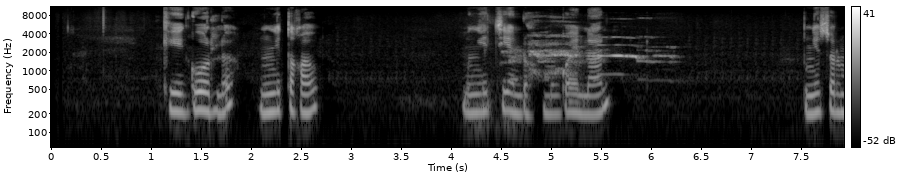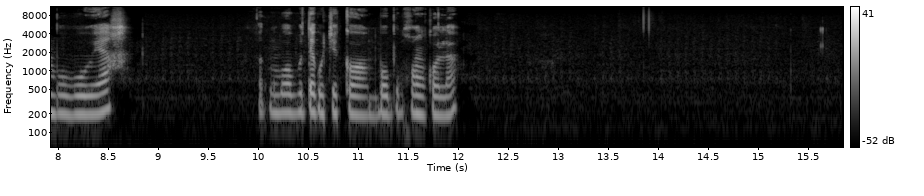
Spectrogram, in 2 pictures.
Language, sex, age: Wolof, female, 18-24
